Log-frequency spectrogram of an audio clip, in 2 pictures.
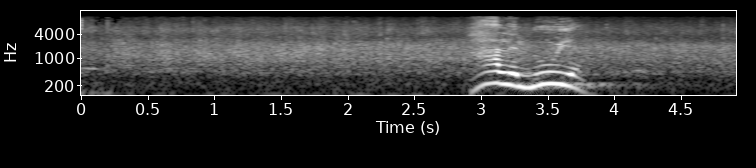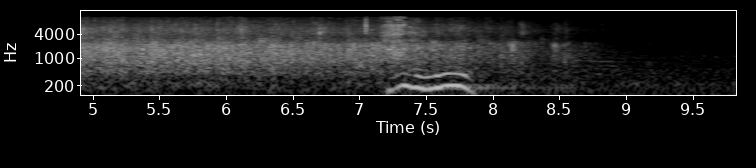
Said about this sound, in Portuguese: Ah, você pode dar uma salva de palmas ao Senhor Jesus?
